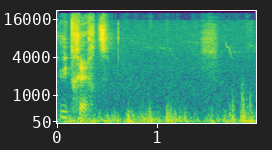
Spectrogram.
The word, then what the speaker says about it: Utrecht: voir le centreville d'Utrecht alors je crois que ça se prononce utreer oui alors là vous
